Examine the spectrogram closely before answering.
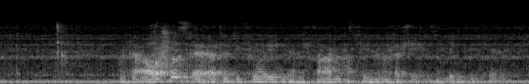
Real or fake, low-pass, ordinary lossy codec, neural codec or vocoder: fake; none; none; codec, 16 kHz, 8 kbps, FreqCodec, smaller model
